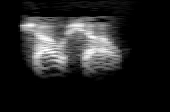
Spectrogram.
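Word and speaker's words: Llao Llao: Or at a place just outside of Bariloche, it's spelled LLAO-LLAO, and in Argentine Spanish, it's pronounced Chao Chao.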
